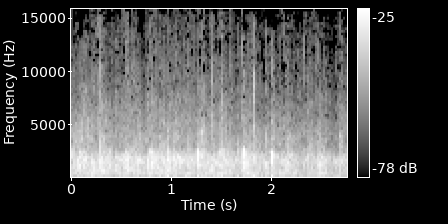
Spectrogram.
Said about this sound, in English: We do. Would you give this family a round of applause? And thank you, guys.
